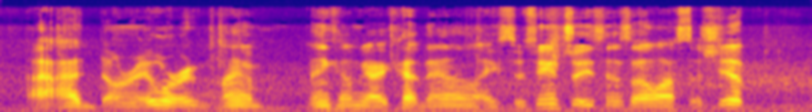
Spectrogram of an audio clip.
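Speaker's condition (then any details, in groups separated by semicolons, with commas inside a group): Traumatic brain injury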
